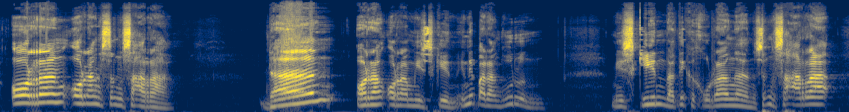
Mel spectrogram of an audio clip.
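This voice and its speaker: Male pastor, middle-aged, gravelly and high-pitched, lively sermon delivery. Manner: animated preaching, calls to the congregation.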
